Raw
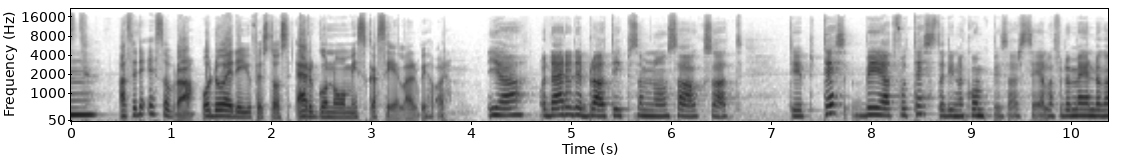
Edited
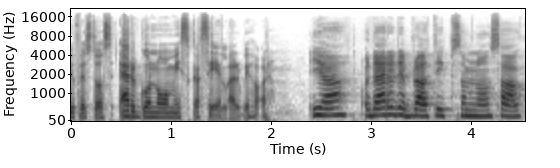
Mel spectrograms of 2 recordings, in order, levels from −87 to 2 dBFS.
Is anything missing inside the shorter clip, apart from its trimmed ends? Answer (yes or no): no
